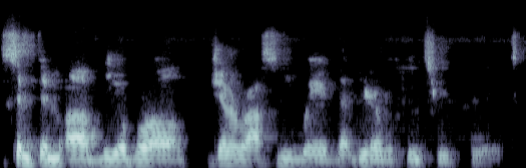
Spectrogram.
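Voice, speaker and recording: A man talks in a plain, everyday voice. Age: 20s. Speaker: youth engagement director and former teacher. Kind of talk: webinar presentation.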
